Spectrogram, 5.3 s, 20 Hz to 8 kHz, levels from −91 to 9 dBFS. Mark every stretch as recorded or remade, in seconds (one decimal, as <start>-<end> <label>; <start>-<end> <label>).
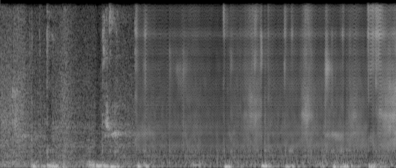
0.0-1.8 recorded; 1.8-5.3 remade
